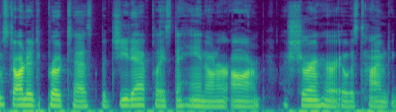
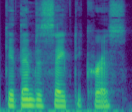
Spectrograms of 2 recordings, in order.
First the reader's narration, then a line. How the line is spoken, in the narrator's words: said in a low tone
